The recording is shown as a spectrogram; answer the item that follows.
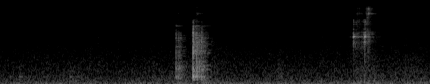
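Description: Metal clicks from a dimple-cylinder padlock being picked open. A sharp click with a brief metallic ring comes about two seconds in, the loudest sound, and two lighter clicks come close together near the end.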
